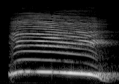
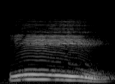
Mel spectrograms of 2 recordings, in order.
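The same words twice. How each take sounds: First: It is spoken at a high pitch. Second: It is spoken at a low pitch. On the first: "How about in your high voice?" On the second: "How about in your low voice?"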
